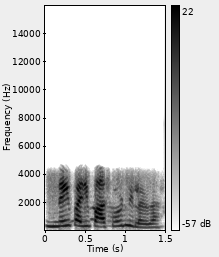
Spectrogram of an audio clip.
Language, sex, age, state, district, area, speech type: Punjabi, female, 18-30, Punjab, Ludhiana, rural, conversation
